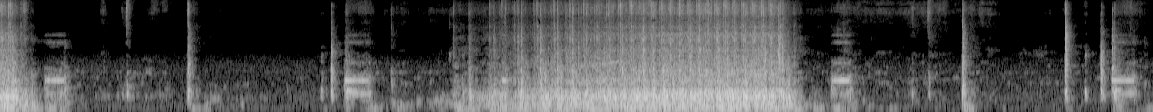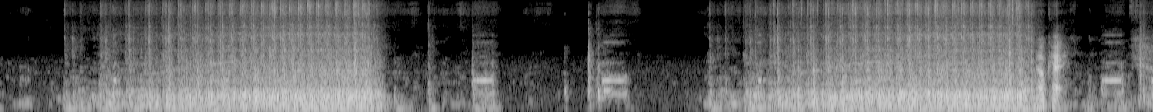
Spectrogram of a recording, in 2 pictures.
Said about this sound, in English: I go and sew around again. That way it's double stitch.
